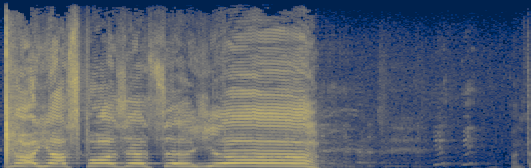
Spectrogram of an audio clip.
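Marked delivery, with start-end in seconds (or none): 0.1-2.4 shouted, much higher and louder; hammed-up New Year's resolve; mock enthusiasm. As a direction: burst out like a fired-up resolution.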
